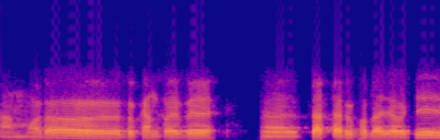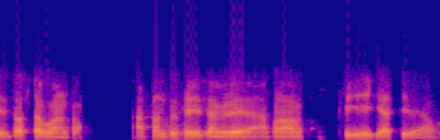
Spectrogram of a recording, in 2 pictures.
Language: Odia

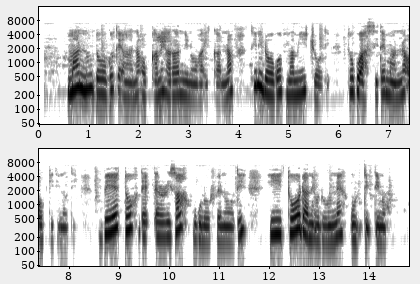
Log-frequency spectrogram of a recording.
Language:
Sidamo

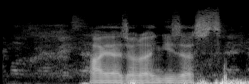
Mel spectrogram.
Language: Persian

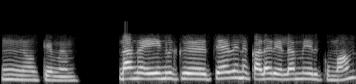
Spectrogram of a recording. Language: Tamil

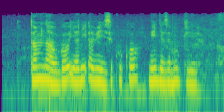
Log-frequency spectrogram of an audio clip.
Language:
Kinyarwanda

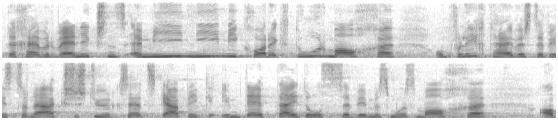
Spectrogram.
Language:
Swiss German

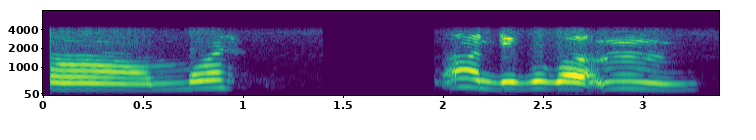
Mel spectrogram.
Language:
Assamese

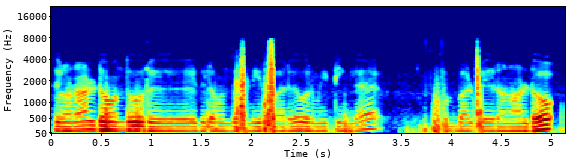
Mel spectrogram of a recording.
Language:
Tamil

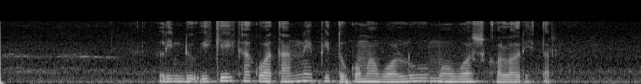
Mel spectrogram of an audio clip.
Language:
Javanese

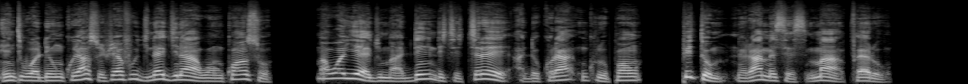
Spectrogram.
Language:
Akan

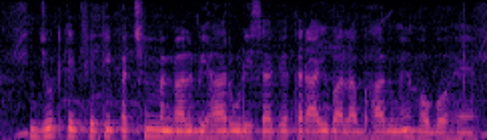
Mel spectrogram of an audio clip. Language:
Magahi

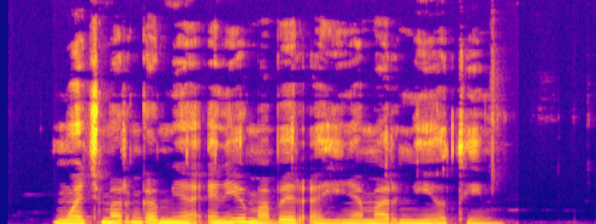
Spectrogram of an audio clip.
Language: Luo (Kenya and Tanzania)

